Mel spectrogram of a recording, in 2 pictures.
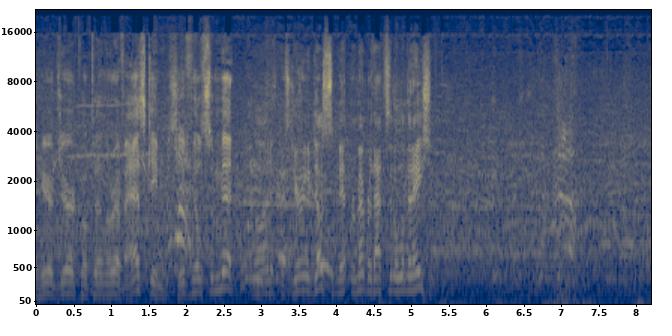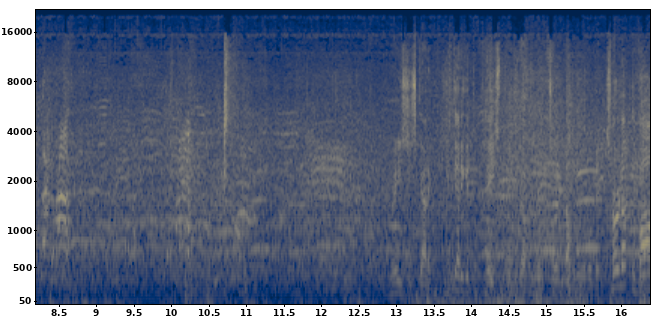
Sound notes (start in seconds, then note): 6.1 crowd murmuring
